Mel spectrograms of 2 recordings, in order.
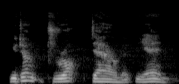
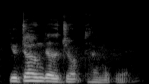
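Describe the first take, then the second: First: The voice stays strong through the end. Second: The voice fades and drops at the end.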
